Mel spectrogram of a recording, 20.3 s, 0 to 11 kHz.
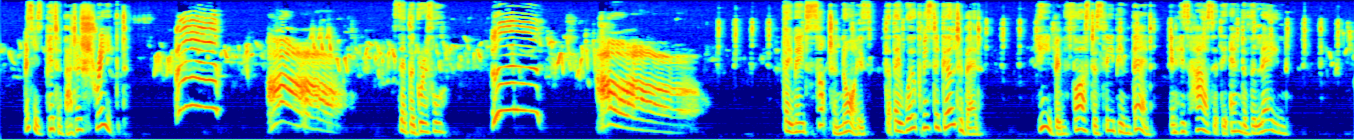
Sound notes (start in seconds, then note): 4.0 sound Of Woman Shrieking; 7.2 Mrs Pitter-Patter And Griffle Trade Cries Of Pain And Alarm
